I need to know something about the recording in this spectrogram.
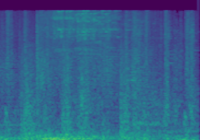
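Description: A magic blast explodes with a deep rumbling boom.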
